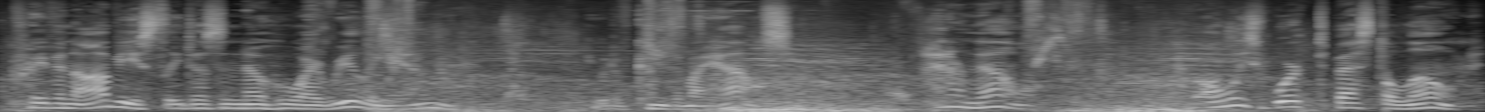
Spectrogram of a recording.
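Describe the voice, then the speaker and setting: An actor playing an earnest, wisecracking young student hero in a video game, with a boyish, quippy delivery. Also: male voice, mid-range voice, expressive, moderate pace, loud music behind the voice, close to an everyday voice. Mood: musing. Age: young adult. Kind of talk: video game character acting.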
